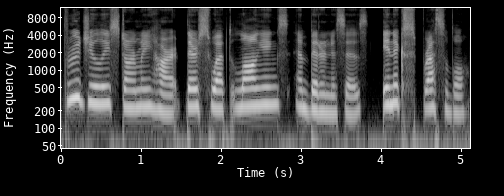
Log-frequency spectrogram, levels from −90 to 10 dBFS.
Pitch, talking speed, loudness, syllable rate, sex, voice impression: 225 Hz, 115 wpm, -18 LUFS, 4.4 syllables/s, female, feminine, adult-like, tensed, powerful, clear, fluent, intellectual, friendly, lively, intense, sharp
